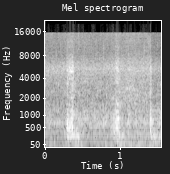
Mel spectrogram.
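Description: Tempoyak, fermented durian, frying in a pan, with a steady soft sizzle and three brief stirring scrapes spaced about half a second apart, close and clear.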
